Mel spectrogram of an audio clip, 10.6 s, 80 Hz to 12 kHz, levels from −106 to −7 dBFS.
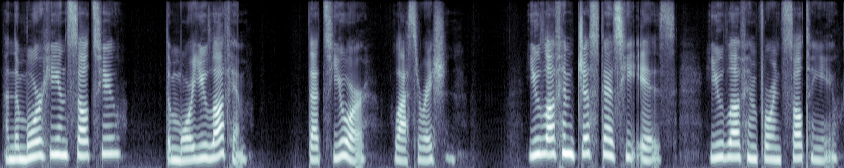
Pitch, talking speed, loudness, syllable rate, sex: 235 Hz, 150 wpm, -18 LUFS, 4.2 syllables/s, female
